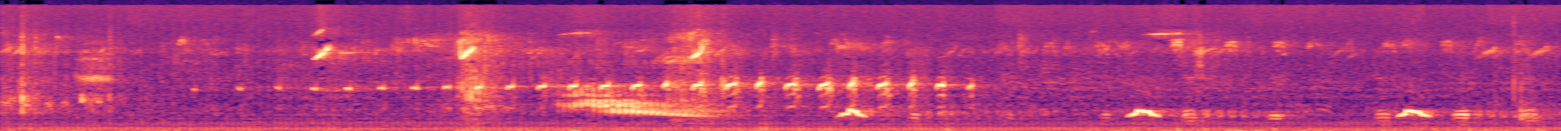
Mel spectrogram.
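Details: At an African waterhole, an African mourning dove gives low, hooked cooing notes about every two seconds, alongside a fast, even series of higher piping notes and scattered chirps from other birds.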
